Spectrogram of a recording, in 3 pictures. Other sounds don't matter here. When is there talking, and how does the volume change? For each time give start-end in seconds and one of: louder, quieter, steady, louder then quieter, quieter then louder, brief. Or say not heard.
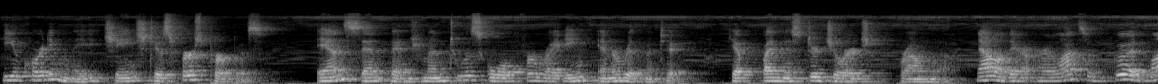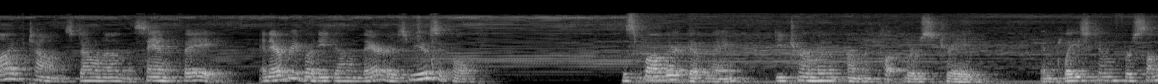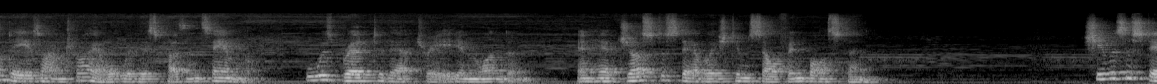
0.0-16.3 steady
17.8-31.9 steady
34.0-34.6 brief.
